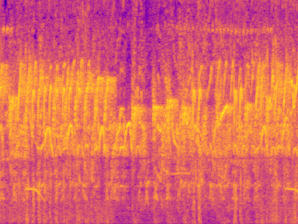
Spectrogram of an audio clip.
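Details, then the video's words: Noisy chorus of small birds used as a lure to attract wild birds: dense, continuous high-pitched chattering and squeaky twittering from many overlapping callers, with occasional short whistled notes sliding down, steady and loud throughout. "suara pikat burung kecil ribut"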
